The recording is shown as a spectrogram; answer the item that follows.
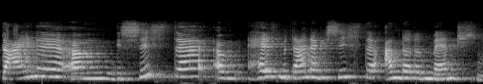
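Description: With a slight Bavarian accent, a woman uses a raised, projected voice at a high pitch, with lively intonation and a fairly slow pace, amid noticeable background noise and audible room echo. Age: 40s. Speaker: hairdresser turned mothers' coach. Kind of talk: interview.

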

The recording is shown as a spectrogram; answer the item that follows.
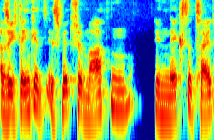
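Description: A man's somewhat breathy voice, dark and mellow in tone, at a moderate pace. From Upper Bavaria. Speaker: media professor. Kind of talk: expert interview. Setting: remote call.

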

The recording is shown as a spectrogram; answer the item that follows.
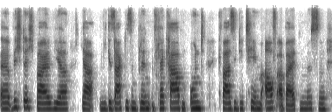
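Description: A woman with an ordinary speaking voice talks at a medium pitch and a moderate pace, her sound dry and close with no echo against a quiet background. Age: 20s. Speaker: medical student and anti-racism activist. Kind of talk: interview.

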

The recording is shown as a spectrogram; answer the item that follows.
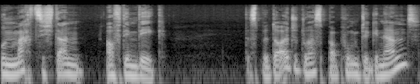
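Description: In a dry, close sound with no echo, a man at medium pitch speaks with lively intonation and a somewhat breathy voice. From Germany, Frankfurt. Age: 40s. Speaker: music industry executive. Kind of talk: interview conversation.

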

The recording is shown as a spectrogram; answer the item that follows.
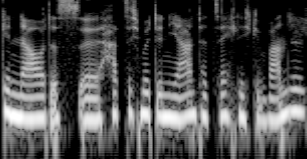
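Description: The sound is dry and close with no echo as a woman speaks at a moderate pace, her fairly low voice somewhat breathy. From Kazakhstan, then Germany from age 9. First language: Russian (speaking German). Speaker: podcast co-host. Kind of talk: casual chat.

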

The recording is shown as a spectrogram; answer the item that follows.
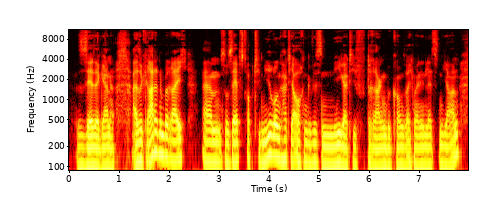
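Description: Fairly quick speech comes from a man with a dark, mellow tone. The recording is very clean, with a silent background. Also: fairly low pitch for a man, ordinary pitch variation. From northern Germany, North Sea coast. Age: 20s. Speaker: YouTuber. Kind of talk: casual interview.

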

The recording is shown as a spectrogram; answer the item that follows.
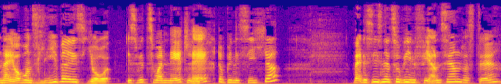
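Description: A woman talks at a fairly slow pace in a plain, everyday voice. Her pitch sits fairly high, and her intonation is lively. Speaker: podcast co-host. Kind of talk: casual chat. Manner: laughs often.

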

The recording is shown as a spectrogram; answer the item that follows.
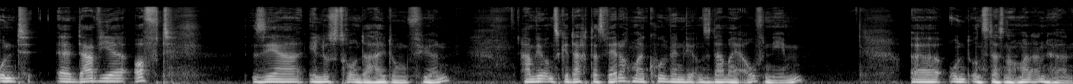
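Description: At a moderate pace with long, frequent pauses, a man speaks in a dark, mellow, somewhat breathy tone of medium pitch and ordinary pitch variation. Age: 30s. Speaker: podcast co-host. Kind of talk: casual chat.

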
